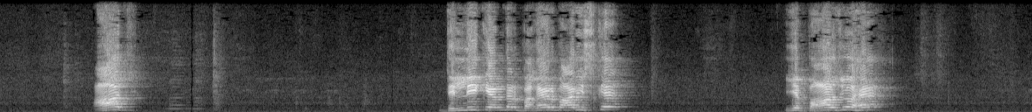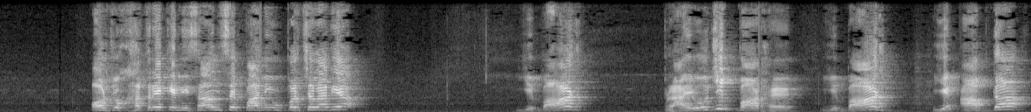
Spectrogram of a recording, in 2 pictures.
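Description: A middle-aged man speaks forcefully into microphones, pausing between phrases.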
